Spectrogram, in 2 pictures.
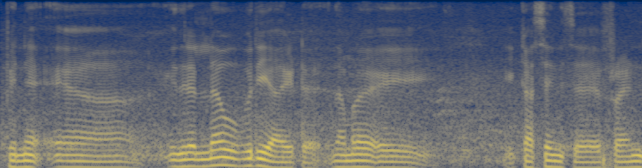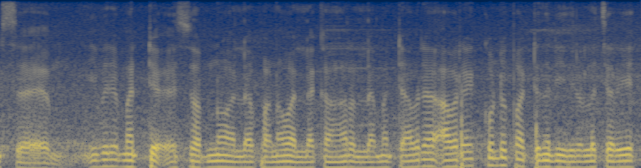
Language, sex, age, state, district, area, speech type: Malayalam, male, 30-45, Kerala, Idukki, rural, spontaneous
